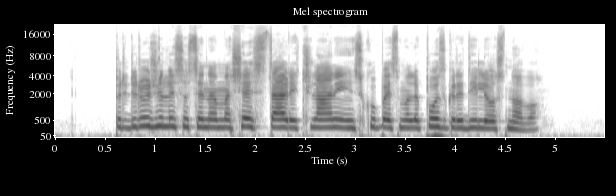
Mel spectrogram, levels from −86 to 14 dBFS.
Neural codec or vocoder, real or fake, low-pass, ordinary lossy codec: none; real; none; none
